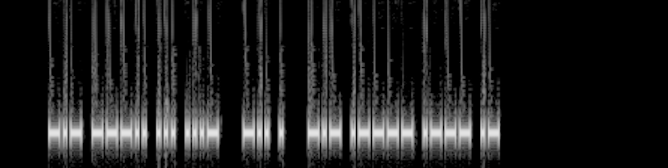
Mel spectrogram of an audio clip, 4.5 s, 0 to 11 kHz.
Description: Morse code, heard as a keyed tone, about 49 wpm, 700 Hz. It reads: K8SV DE K1JA
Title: USA Callsign DE Callsign - 4 Characters - 50wpm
